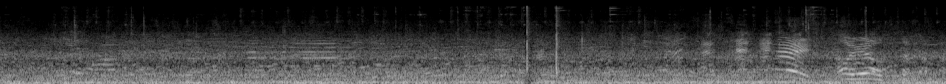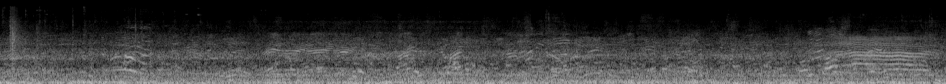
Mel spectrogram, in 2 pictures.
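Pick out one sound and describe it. Brass instruments play in a band.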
